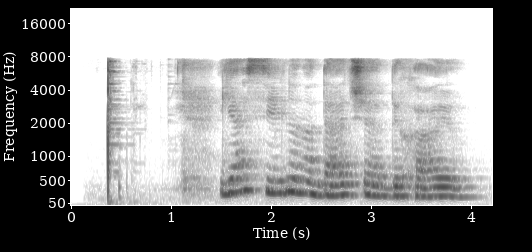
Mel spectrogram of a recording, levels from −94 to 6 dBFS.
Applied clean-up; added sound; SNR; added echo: none; Shatter; 4 dB; reverberation time 0.6 s.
